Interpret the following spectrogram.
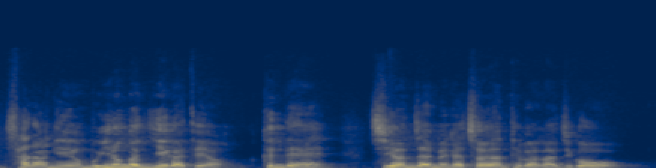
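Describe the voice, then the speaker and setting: Lively husky-voiced male pastor. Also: high-pitched, normal speed. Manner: conversational, keeps asking the listeners questions. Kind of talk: Bible study lecture.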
